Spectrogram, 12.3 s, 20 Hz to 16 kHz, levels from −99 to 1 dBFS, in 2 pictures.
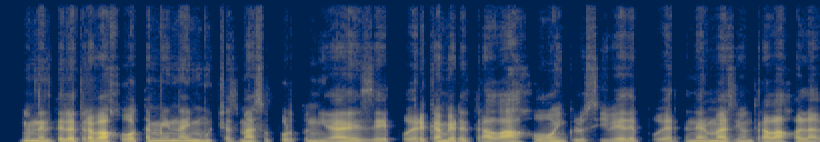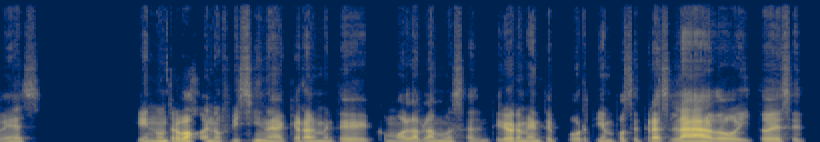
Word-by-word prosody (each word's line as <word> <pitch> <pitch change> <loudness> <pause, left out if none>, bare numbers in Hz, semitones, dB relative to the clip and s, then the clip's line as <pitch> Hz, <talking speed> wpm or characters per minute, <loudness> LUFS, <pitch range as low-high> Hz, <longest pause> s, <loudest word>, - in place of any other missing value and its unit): en 120 -1 -2
el 120 -2 -2
teletrabajo 120 +5 +4
también 125 0 -4
hay 130 - 0
muchas 130 -4 -8
más 115 +4 -2
oportunidades 115 -4 -2
de 105 -3 -3
poder 100 +1 -3
cambiar 110 0 +1
de 115 - -4
trabajo 105 +5 +1
o, 110 - -1
inclusive, 110 +1 -7
de 110 - -4
poder 100 +1 -8
tener 110 0 -5
más 110 -1 +1
de 110 - -13
un 110 - -9
trabajo 105 +2 +1
a - - +1
la 105 -2 -1
vez, 105 - -9 0.7
que 110 - -3
en 105 - -7
un 115 - -1
trabajo 115 -1 +4
en 110 - -3
oficina 100 +3 -4
que, 110 - -4
realmente, 110 -1 -2
como 100 -1 -7
lo 100 - +1
hablamos 105 +2 -6
anteriormente, 105 +1 -1
por 100 -1 -11
tiempos 105 -1 -10
de - - -14
traslado 105 -2 +6
y 95 - -8
todo 110 - -3
ese 110 -1 -4
110 Hz, 215 wpm, -26 LUFS, 105-115 Hz, 0.7 s, traslado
